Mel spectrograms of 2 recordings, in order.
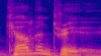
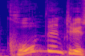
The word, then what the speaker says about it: Coventry: Men sen kommer ju Coventry. Bengt Grive sa ju alltid, det heter Coventry, sa han då, Bengt Grive. Det heter inte Coventry, kommer jag ihåg.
